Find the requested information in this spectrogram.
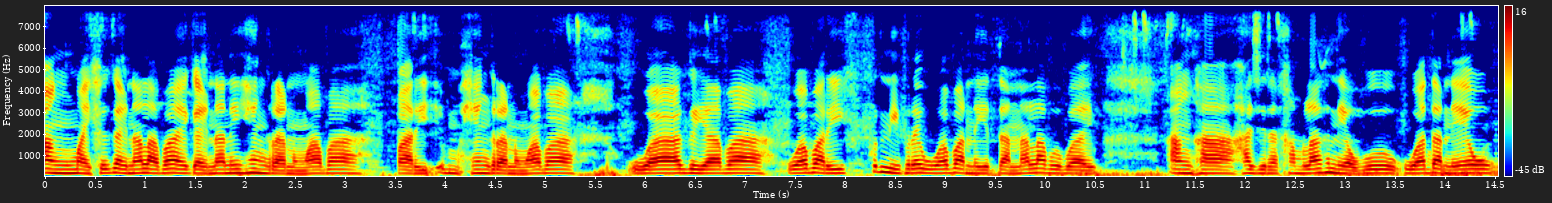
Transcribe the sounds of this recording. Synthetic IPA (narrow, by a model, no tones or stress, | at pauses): aŋmajkʰɯɡajnalabajɡajnanɯjɦɛŋɡɾanɔŋaba | baɾihɛŋɡɾanɔŋaba | uaɡɯjaba | uwabaɾi | pʰɯt̚nipʰɯɾajuwabanɯjdanːalabɯbaj | aŋɦahaziɾakʰamlaɦɯnijawbɯuwadanew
